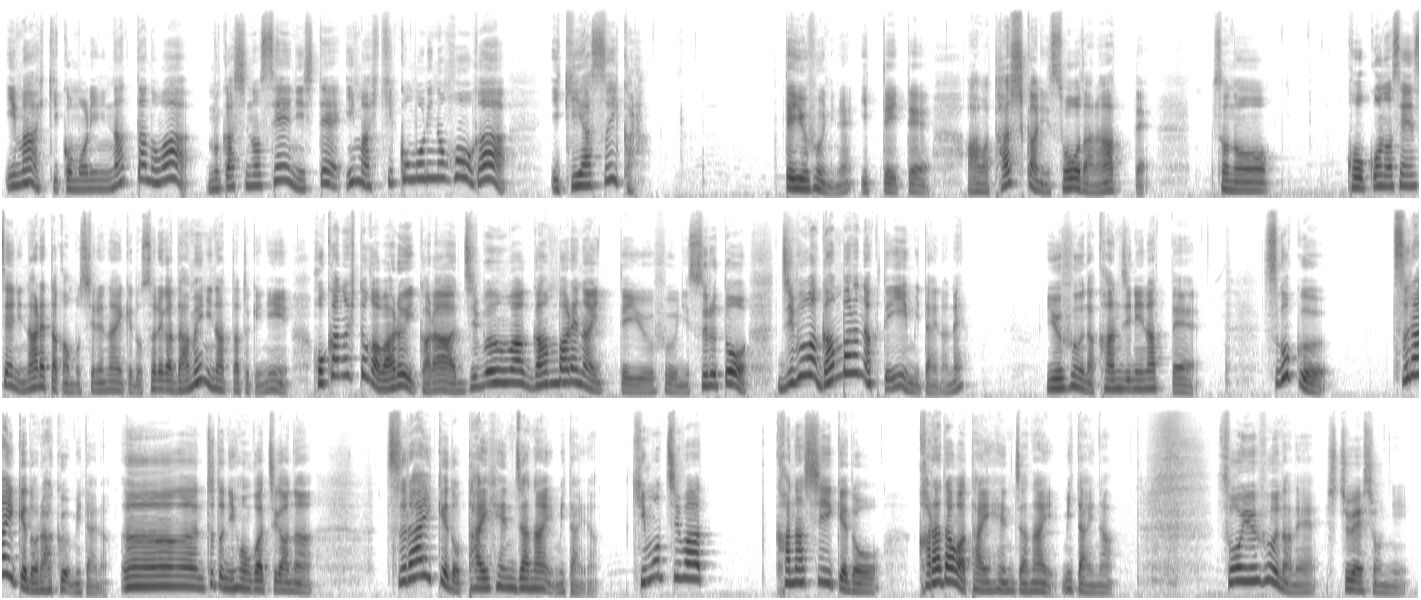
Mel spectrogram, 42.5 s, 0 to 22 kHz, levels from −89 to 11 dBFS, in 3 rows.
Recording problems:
none

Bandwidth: 18 kHz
